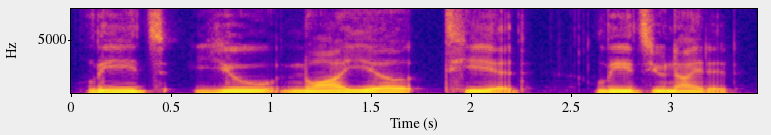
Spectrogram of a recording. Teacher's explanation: Leeds is strong, then two light beats for United.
